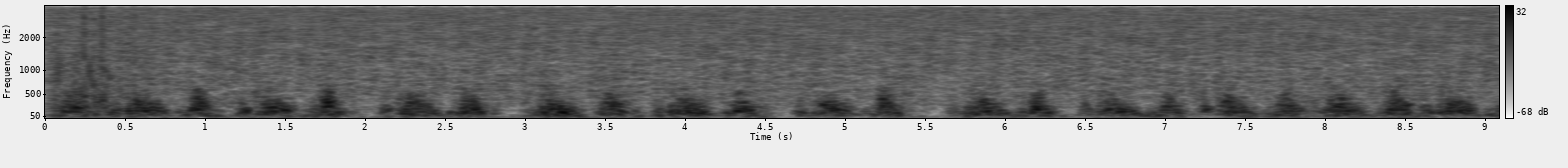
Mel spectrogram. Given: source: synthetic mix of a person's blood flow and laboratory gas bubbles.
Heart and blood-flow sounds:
Doppler ultrasound of blood flow; precordium
0.00-0.58 s: bubbles
From the record:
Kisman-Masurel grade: 211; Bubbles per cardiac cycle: several, 3 to 8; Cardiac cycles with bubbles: 1 to 10%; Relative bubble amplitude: barely perceptible (0.100 to 0.250); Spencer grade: 1 (occasional bubble signal discernible with the cardiac motion signal, with majority of cardiac periods free of bubbles); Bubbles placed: anywhere in the cardiac cycle

